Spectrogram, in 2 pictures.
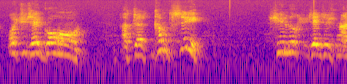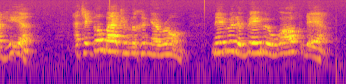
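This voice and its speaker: Audible room echo and noticeable background noise surround a woman who speaks at a high pitch and a fairly slow pace with lively intonation. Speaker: family elder telling stories. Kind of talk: oral history interview.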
